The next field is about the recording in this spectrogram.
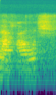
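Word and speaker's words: נחש: which is a little bit of a Hebrew wordplay because it sounds a little bit like the sound a snake makes. Snack. Nahash.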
